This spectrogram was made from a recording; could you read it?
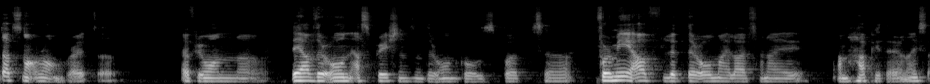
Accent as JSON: {"language": "English", "country": "Egypt", "second_language": "English", "said": "I'm Egyptian, I come from Egypt"}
